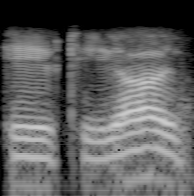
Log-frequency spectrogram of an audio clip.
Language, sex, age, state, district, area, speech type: Kashmiri, male, 30-45, Jammu and Kashmir, Srinagar, urban, conversation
